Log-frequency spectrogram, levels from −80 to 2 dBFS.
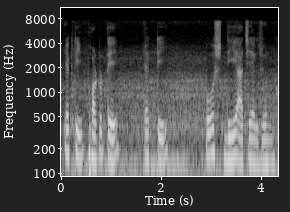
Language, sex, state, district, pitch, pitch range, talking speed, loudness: Bengali, male, West Bengal, Cooch Behar, 140 Hz, 135-155 Hz, 110 wpm, -19 LUFS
